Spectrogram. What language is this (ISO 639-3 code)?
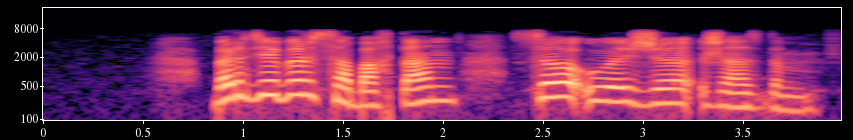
kaz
